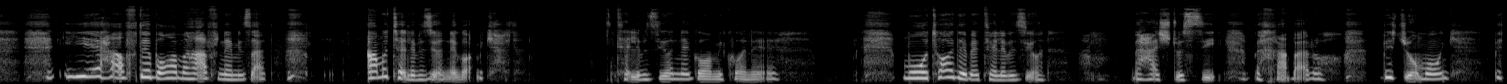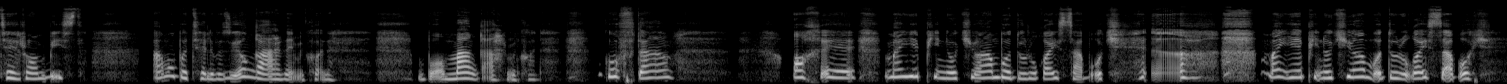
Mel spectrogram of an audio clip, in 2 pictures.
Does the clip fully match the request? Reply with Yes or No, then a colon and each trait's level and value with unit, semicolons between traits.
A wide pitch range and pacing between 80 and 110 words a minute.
No: average, 4.6 semitones; slow, 105 wpm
